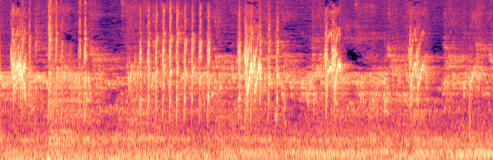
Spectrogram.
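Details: Budgie chirping happily: rapid buzzy rattling phrases alternate with loud squeaky chirps repeated about once a second over a constant chattering background.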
